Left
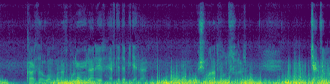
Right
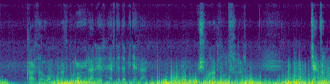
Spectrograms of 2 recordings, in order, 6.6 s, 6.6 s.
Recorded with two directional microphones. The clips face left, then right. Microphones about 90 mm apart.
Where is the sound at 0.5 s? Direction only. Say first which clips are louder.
Left 1 dB; 5° right (ahead or behind).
